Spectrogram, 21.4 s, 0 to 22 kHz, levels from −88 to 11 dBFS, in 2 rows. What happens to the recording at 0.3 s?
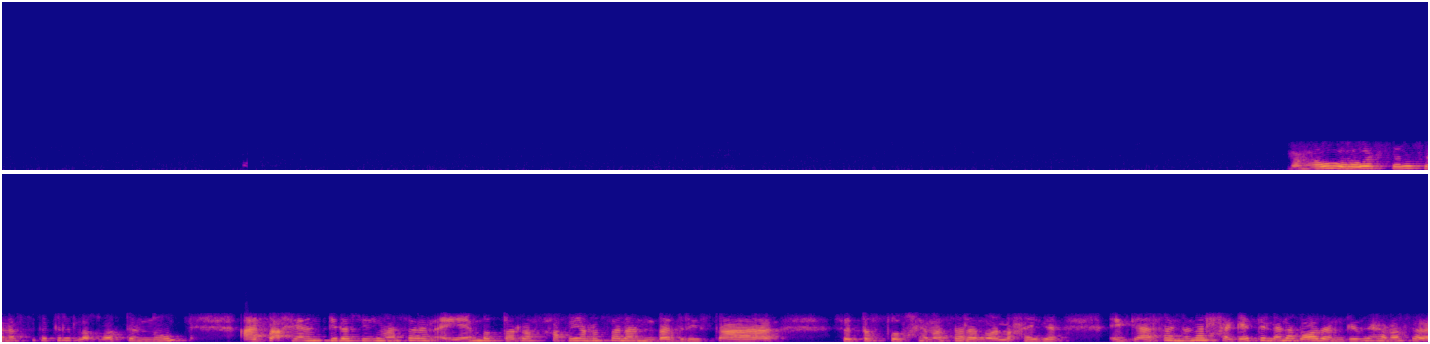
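At 0.3 s you're inside AMR comfort noise, which runs from 0.0 to about 1.8 s. No speech frames come through there, so the receiver fills the gap with smooth, steady synthetic hiss instead of the real background. Over the whole clip, including this moment, the AMR narrowband mobile codec squeezes everything into 300 Hz to 3.6 kHz and adds plainly audible buzzy, synthetic coloring, which fits a low mode around 7.4 kbps.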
